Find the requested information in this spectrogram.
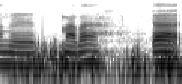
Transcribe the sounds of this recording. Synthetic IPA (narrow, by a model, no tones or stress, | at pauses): ŋəmaba | t̪a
